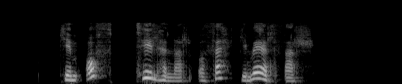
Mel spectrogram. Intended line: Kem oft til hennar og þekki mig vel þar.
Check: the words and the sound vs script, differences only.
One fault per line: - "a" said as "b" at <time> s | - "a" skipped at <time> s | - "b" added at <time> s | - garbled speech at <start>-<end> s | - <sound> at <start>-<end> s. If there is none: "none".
- "mig" skipped at 2.5 s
